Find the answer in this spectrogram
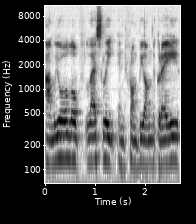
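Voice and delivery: ordinary talk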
